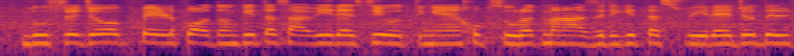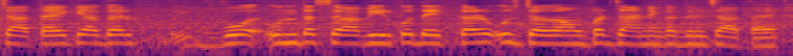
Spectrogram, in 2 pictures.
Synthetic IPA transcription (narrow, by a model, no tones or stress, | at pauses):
d̪uːsɾed͡ʒoːpeːɽpɔːd̪õkit̪ɐsaːʋiːɾɛːsiɦoːt̪iɦɛ̃xuːbsuːɾət̪mɐnaːzɾikit̪ɐsʋiːɾɦɛ̃d͡ʒoːd̪ɪlt͡ʃaːt̪aɦɛkeɐɡəɾ | ʋoʊnt̪ɐsaːʋiːɾkod̪eːkʰːɐɾʊsd͡ʒɐɡaɦõpɐɾd͡ʒaːnekad̪ɪlt͡ʃaːt̪aɦɛː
